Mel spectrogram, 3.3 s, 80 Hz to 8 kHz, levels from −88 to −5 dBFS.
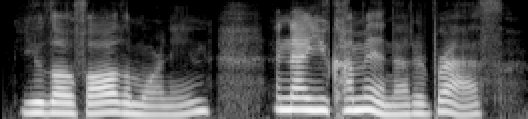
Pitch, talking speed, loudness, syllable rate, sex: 200 Hz, 235 wpm, -16 LUFS, 5.3 syllables/s, female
